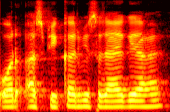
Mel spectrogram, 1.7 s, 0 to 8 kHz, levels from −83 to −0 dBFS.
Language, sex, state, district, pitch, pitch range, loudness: Hindi, male, Jharkhand, Deoghar, 155 Hz, 150-160 Hz, -14 LUFS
